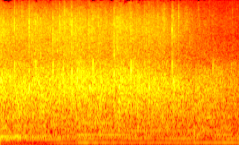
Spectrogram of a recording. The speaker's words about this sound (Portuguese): Pode aplaudir o Senhor que é santo.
